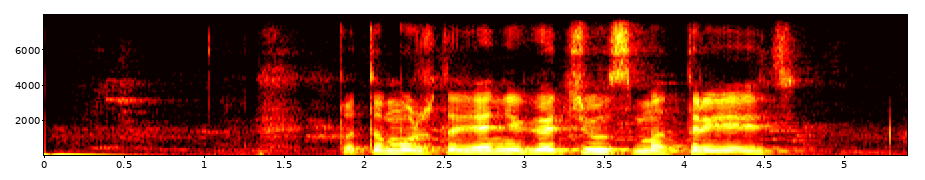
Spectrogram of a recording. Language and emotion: Russian, sad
